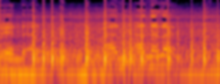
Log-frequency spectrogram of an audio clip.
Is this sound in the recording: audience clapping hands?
no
